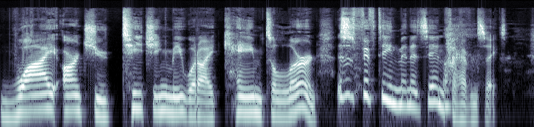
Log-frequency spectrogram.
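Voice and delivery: play-acted hysterical crying and ranting, high screaming. Retelling how a woman at a training screamed at them, imitating a screaming, crying woman. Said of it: "she was crying, hysterical, screaming at me, going".

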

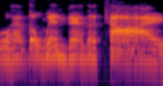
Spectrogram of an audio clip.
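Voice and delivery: very loud, raw, rough yell, word "tide" drawn out. Voicing a character cackling at the helm, character yelling at the helm. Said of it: "yelling out".

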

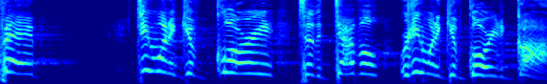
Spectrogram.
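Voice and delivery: hard-edged, tactless, harsh, blunt delivery. Retelling how the husband corrected her, imitating a harsh remark. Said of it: "He said it really harsh".

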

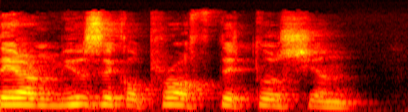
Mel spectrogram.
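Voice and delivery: put-on Georgian accent. Retelling what Misha said at the bar, imitating Misha's Georgian accent. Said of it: "I'm probably butchering his accent".

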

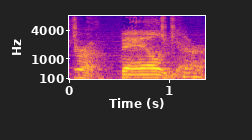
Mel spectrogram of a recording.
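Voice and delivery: teasing with laughter. Game master mocks a player after a failed roll: mocking, laughing.

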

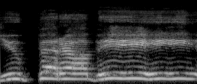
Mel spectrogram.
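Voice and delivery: eerie, echoey voice, "be" drawn out. Retelling a scene where a man speaks to Kirk's turned back, echoey voice. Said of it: "and it's all echoey".

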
